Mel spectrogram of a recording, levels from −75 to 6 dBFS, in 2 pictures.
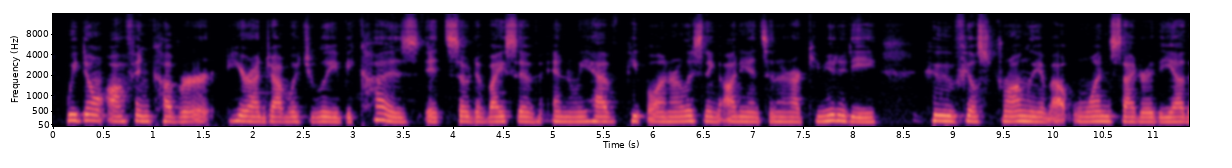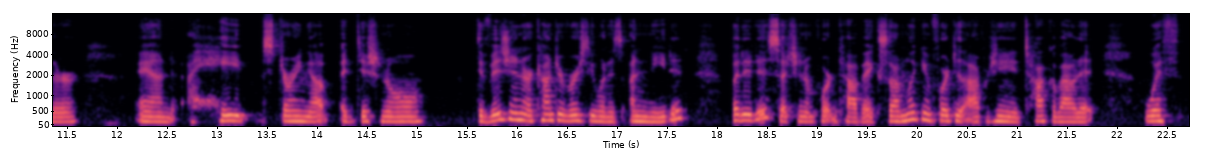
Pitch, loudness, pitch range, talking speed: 165 Hz, -20 LUFS, 155-175 Hz, 170 wpm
